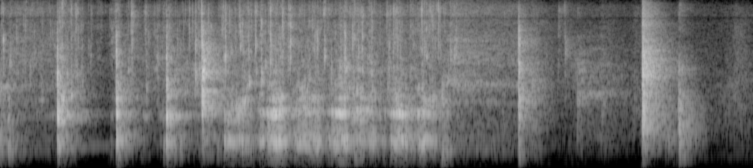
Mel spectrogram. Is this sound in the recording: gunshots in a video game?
no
